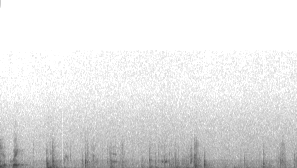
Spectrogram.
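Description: Men scuffle with thumps and knocks.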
